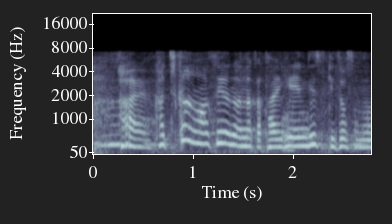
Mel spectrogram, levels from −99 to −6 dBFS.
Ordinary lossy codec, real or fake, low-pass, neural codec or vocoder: none; fake; 7.2 kHz; codec, 24 kHz, 6 kbps, HILCodec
